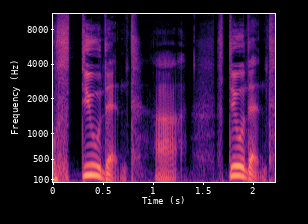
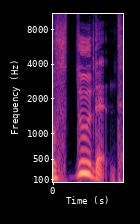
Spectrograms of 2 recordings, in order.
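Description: First: Student with a British "styoo" opening; British pronunciation. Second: Student with an American "stoo" opening; American pronunciation. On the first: Teacher showing learners British English, British pronunciation of student. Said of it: "英音呢读student". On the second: Teacher showing learners American English, American pronunciation of student. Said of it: "美音读student啊". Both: Shown as a demonstration.

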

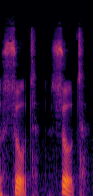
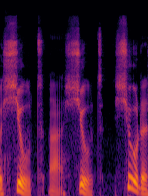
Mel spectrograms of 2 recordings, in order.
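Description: First: 'suit' said as plain 'soot', no glide; current pronunciation. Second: 'suit' said with a sh-y glide, like 'shyoot'; older pronunciation. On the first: Teacher showing how everyone reads it now, current 'suit' without a y glide. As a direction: say 'suit' with a straight s and oo. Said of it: "现在都是读". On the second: Teacher showing how some students used to read it, older pronunciation of 'suit' as 'shyoot'. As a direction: say 'suit' the old way, as 'syoot'. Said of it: "之前的读法". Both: Shown as a demonstration.

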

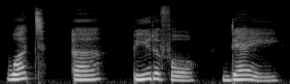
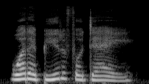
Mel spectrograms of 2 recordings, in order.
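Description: First: Word by word, with clear gaps; slow reading. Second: Said in the usual way. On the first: Shown as a demonstration. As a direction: read it slowly for learners. (慢慢地逐词朗读) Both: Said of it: "慢慢来读".

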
